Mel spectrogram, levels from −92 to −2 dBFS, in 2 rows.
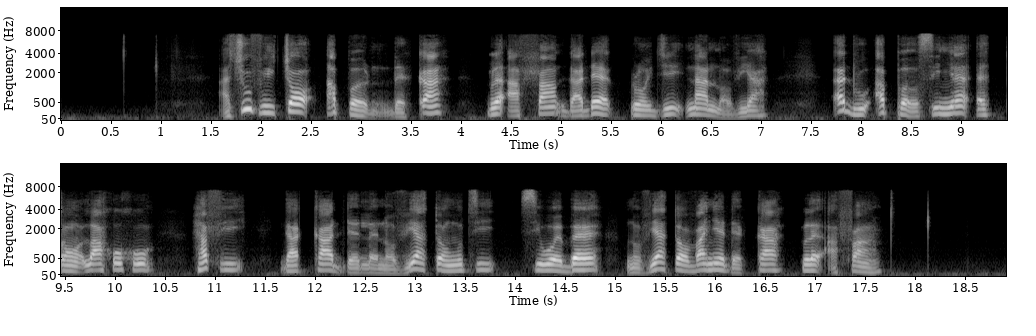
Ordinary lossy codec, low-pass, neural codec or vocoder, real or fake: MP3, 64 kbps; 7.2 kHz; codec, 16 kHz, 0.8 kbps, ZipCodec; fake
